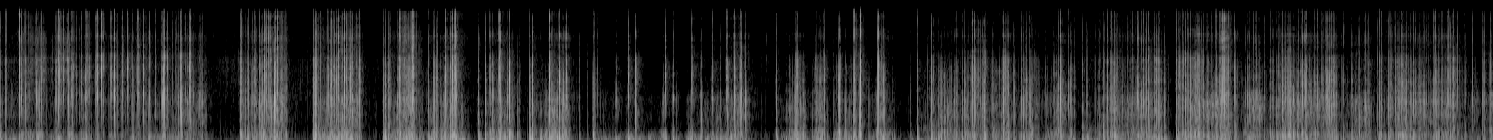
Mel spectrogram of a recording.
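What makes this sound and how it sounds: Long nails on both hands claw and scratch across a flat, iridescent faux snakeskin mat of embossed reptile-pattern synthetic leather. Dense, crackly scratching strokes run throughout, broadly spread from low to bright, with brief silent gaps between bursts.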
